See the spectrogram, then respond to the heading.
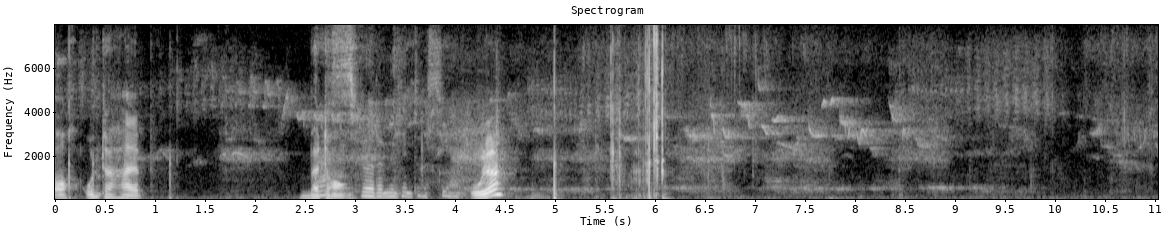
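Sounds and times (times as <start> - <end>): faint woodland background: 0.0 - 11.0
songbird chirping: 0.0 - 11.0.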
